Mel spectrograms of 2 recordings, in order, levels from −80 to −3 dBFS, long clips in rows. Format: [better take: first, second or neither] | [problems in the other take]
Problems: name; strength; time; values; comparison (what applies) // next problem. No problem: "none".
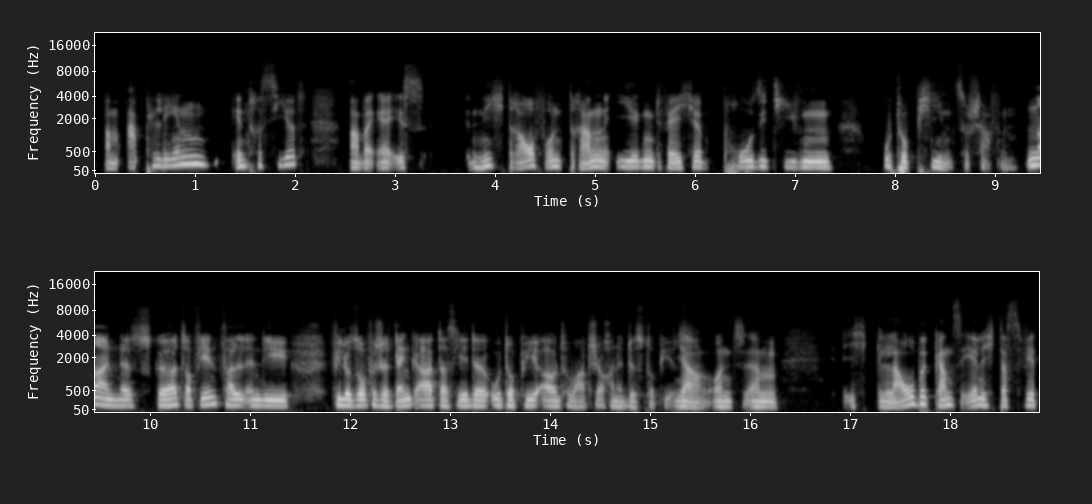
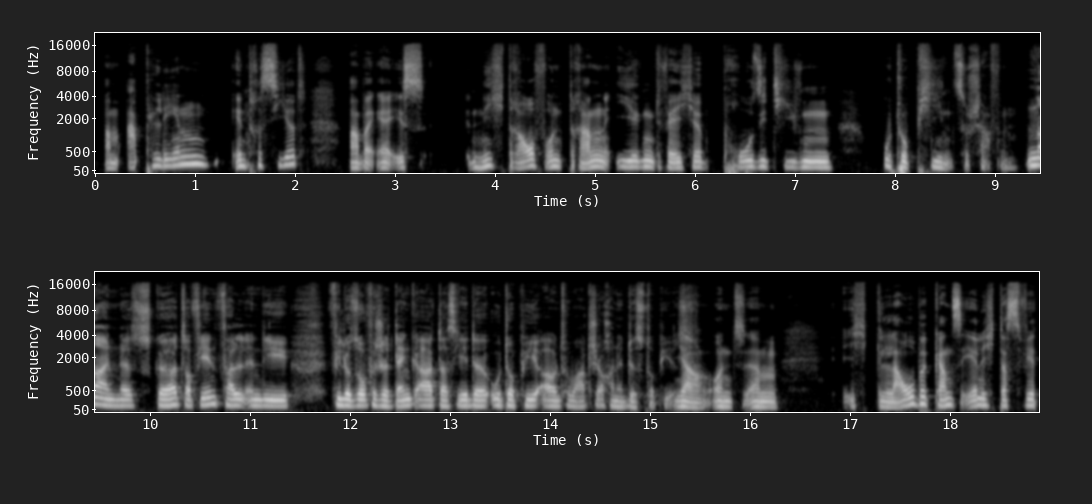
second | muffled; slightly; fading above 3.5 kHz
